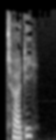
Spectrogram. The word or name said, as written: toddy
